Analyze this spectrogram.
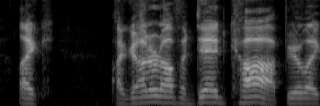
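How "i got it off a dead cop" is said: put-on nonchalant, matter-of-fact, offhand delivery. Retelling a movie character's line about a key card: imitating a nonchalant line. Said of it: "so nonchalant and matter of, matter of fact".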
